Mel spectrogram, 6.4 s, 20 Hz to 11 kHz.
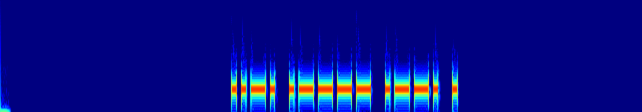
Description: Morse code, heard as a keyed tone, about 25 wpm, 700 Hz. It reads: F1PE
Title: DXCC-100 Call Signs - 4 Characters - 25wpm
